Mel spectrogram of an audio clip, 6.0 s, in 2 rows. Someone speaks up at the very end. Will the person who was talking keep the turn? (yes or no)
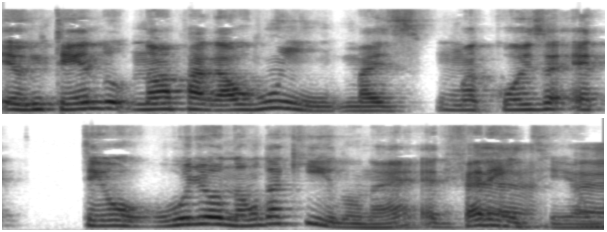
no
